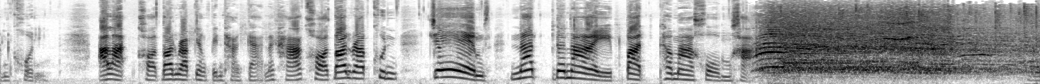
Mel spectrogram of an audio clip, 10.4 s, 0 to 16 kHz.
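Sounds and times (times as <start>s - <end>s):
speech: 0.0s - 8.2s
loud crowd cheering and whooping: 7.5s - 10.3s.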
